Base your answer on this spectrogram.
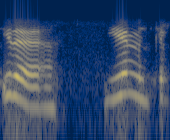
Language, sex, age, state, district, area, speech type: Kannada, female, 60+, Karnataka, Belgaum, rural, conversation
